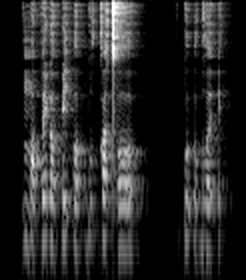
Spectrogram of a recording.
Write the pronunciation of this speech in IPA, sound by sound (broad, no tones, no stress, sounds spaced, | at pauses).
m ɒ p e ɽ o ʔ ɽ i ʔ o ʔ b o k ɒ tʼ o | p u ʔ u ɡʷ e ʔ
